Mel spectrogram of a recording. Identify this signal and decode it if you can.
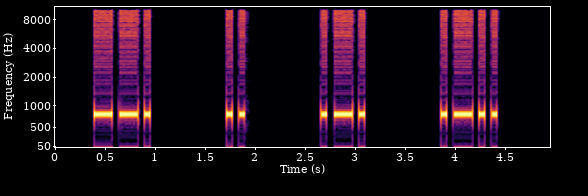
Morse code, heard as a keyed tone, about 19 wpm, spaced as for 9 wpm, 800 Hz. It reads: GIRL
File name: Spaced Alphas / Spaced Alphas mp3s / Gs sp @18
